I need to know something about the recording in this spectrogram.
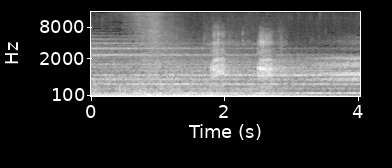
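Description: A crow-family bird cawing twice in quick succession, about halfway through, over a dark, sustained music drone with held tones.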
